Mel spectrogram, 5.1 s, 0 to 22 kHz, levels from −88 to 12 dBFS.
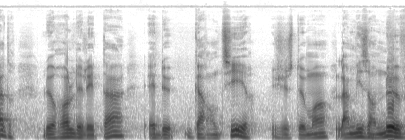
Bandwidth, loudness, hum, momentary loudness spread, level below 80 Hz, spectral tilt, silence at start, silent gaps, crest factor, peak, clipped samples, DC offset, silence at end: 19 kHz; -18 LUFS; none; 12 LU; -40 dBFS; -6.5 dB/octave; 0 s; none; 16 dB; 0 dBFS; under 0.1%; under 0.1%; 0 s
